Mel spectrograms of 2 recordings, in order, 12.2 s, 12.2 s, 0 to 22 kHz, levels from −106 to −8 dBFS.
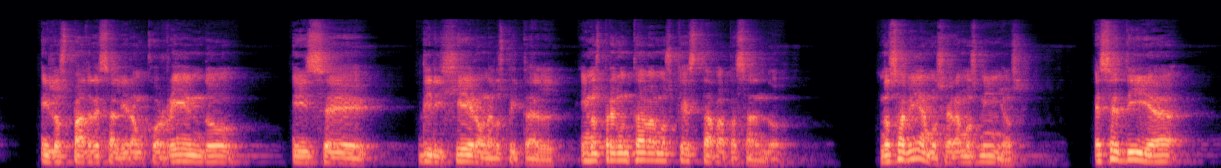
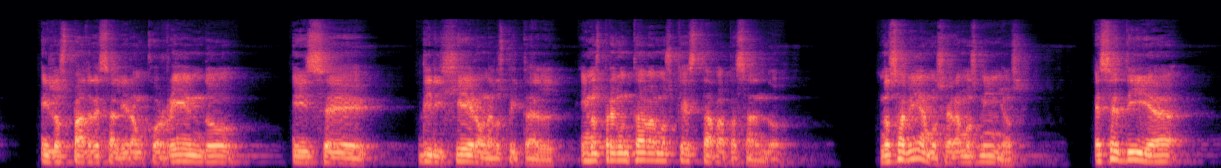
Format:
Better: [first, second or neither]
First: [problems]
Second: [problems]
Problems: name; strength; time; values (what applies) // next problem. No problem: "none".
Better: neither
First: room echo; slight; dies away in 0.5 s // off-mic speech; somewhat distant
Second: room echo; slight; dies away in 0.5 s // off-mic speech; somewhat distant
